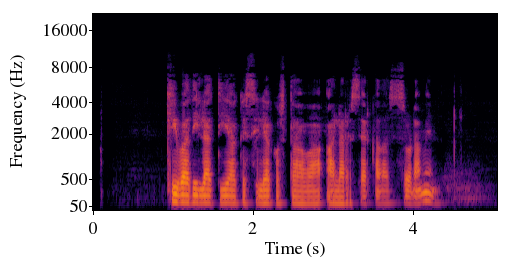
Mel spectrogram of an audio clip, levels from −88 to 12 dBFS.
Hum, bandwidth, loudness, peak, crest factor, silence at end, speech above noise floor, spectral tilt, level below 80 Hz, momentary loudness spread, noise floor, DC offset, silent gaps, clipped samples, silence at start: none; 8.4 kHz; -22 LUFS; 0 dBFS; 22 dB; 0.75 s; 47 dB; -6.5 dB/octave; -48 dBFS; 10 LU; -69 dBFS; under 0.1%; none; under 0.1%; 0.9 s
